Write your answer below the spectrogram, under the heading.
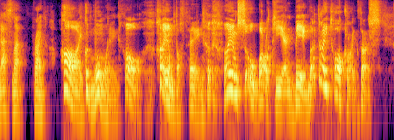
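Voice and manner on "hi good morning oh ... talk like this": animated, put-on near-English accent with swooping pitch. Speaker complaining about how a version of Ben Grimm talks: Ben Grimm with English accent. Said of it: "why does he have almost an English accent?".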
